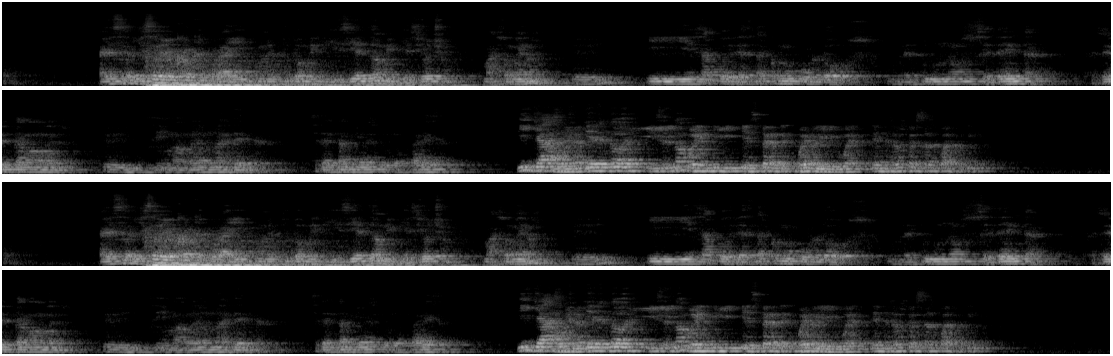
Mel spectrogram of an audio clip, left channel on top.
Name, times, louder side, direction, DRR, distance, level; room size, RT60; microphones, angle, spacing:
voice 1, 1.0-4.5 4.8-5.4 6.4-10.4 11.0-11.7 12.6-13.7 14.2-15.5 16.2-18.0, equal, 30° left, -8 dB, 0.5 m, -31 dB
sound 1, 1.4-5.2 5.4-5.5, equal, 75° right, 0.6 m, -26 dB
voice 2, 5.7-6.1 10.9-11.5 12.1-12.5 16.5-16.9 17.5-20.8, equal, 5° right, -11 dB, 1.2 m, -31 dB
2.7 x 2.3 x 2.2 m, 0.97 s
head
